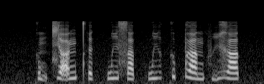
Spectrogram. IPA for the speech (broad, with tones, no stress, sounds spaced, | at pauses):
k ə̰˧˨ m t͡ɕ a̰ː˧˥ ŋ t̪ʰ ɛ˨˩ k̚ h w i˧ s a˨˩ t̚ h w i˨˦ ə̯ k ə˦˥ p̚ ɣ a˨˩ n f ḭ˧˥ ɣ a˦˥ t̚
